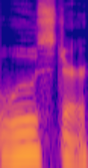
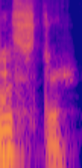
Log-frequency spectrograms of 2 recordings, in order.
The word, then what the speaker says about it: Worcester: It's w o r c e s t e r and they pronounce it Wooster. Yeah, Wooster.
